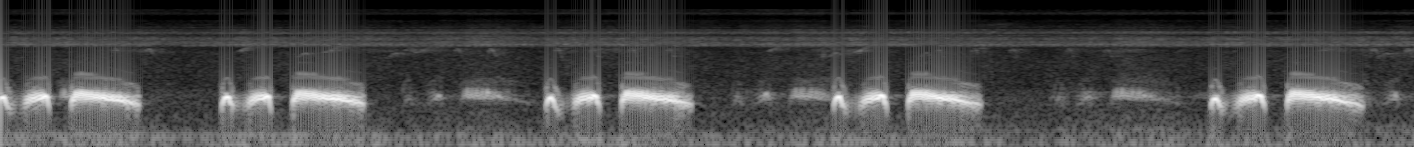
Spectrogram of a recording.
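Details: Repeated spotted dove lure coos, used to attract wild and trained doves; five phrases of two clipped coos followed by a longer falling coo, with weak murmured notes in gaps and a faint hiss.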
